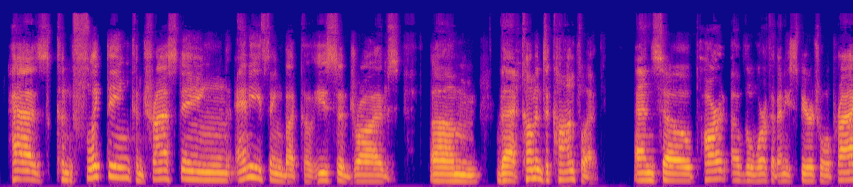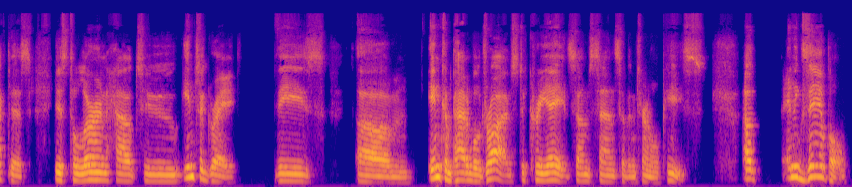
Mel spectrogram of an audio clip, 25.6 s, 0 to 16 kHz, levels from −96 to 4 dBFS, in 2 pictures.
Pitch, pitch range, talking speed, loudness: 140 Hz, 125-160 Hz, 100 wpm, -18 LUFS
